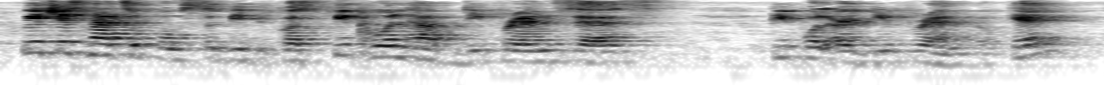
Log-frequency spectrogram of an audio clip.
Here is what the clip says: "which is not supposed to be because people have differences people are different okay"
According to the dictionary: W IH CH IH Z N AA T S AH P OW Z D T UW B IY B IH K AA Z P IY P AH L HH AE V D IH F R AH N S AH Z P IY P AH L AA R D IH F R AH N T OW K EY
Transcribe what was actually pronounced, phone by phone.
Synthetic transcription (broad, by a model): W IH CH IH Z N AA T S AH P OW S T UW B IY B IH K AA S P IY P AH L HH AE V D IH F R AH N S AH S P IY P AH L AA R D IH F R AH N T OW K EY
